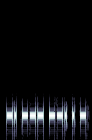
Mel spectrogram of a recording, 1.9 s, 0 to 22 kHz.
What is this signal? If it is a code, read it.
Morse code, heard as a keyed tone, about 31 wpm, 600 Hz. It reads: NOGET
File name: Ferie QRQ 31wpm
